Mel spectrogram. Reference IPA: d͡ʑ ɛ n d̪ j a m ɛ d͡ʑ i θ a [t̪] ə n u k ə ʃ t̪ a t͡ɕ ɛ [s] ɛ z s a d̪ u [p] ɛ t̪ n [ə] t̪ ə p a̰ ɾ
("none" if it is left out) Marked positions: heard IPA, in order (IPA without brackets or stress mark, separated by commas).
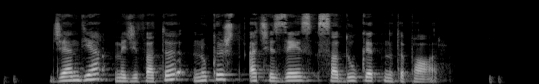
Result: t̪, z, k, ə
